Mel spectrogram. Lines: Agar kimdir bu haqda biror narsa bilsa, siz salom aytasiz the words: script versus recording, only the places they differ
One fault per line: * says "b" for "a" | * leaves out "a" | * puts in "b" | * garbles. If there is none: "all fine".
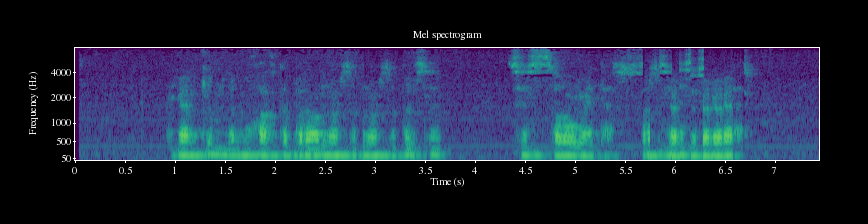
* puts in "narsa"
* garbles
